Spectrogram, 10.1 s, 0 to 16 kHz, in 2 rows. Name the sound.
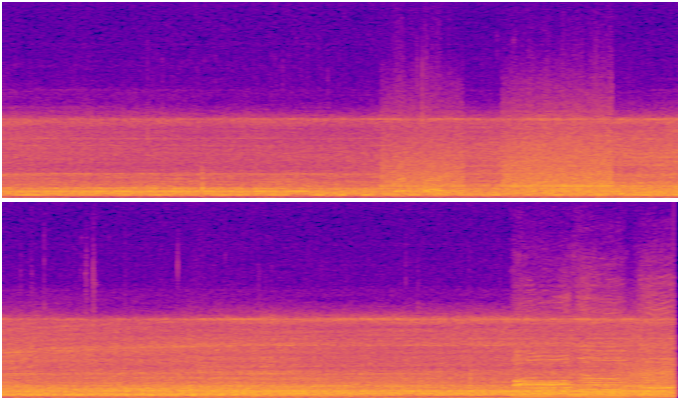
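UPS MD-11 cargo jet taking off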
